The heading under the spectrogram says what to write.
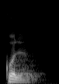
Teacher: Tidak ada pantulan pada huruf lam.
